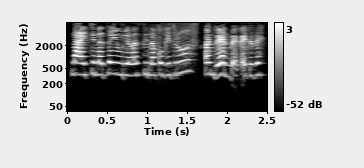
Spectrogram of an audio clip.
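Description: A put-upon young village daughter-in-law, voiced by a woman for a family cartoon, rambling through her grievances. Her voice sits high and her pace is quick, and she. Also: little pitch movement, fairly bright tone. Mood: grumbling. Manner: complaining, rambling grievance monologue. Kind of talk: cartoon voice acting.

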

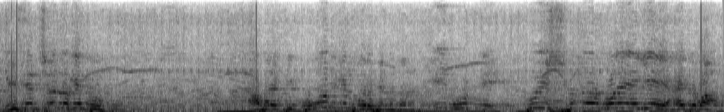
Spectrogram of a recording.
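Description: A man giving excited, frantic, emphatic live football commentary. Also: extremely high pitch, a little fast. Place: outdoors at a football ground. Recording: echoey outdoor PA sound, music, loud crowd. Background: music and loud crowd.

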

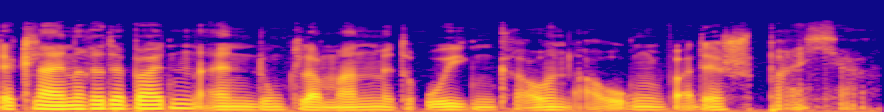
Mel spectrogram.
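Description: Low, gravelly male audiobook narrator. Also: normal speed, darkish tone, dry recording.

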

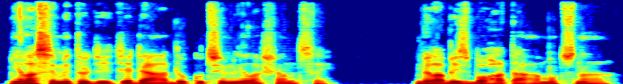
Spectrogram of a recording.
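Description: A man's voice: medium pitch, no room sound, voice pushed up, natural voice. A man voicing a cruel female necromancer who speaks in a sweet, childlike voice. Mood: menacing.

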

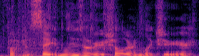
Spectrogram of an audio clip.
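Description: Low-voiced man joking with friends. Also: level tone, very fast, a little hiss or hum. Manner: jokey, crude, puts on silly accents. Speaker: gaming channel host. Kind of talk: casual gaming banter with friends.

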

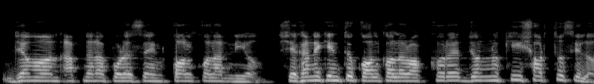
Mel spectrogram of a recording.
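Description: A man with a high, bright voice teaches Quran recitation in an online class. He goes step by step and puts questions to his students before answering them himself. The audio is dull and lo-fi, like a video call. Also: fairly even intonation, moderate pace.

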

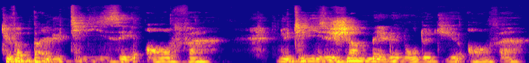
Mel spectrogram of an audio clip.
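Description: A pastor preaches a sermon, repeating key phrases and addressing the congregation directly in an unhurried, medium-pitched, dark-toned male voice. The recording is dull and echoey, made in a hall from a distant mic.

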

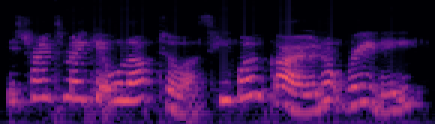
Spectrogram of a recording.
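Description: A woman voicing an anxious, heartbroken mother who pleads in a high, emotional voice. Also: expressive, fairly quick. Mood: distressed. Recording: echoey tinny phone-like sound.

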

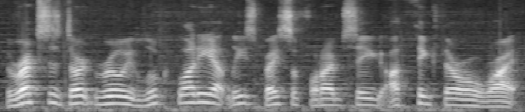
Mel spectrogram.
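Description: A man's voice: fairly high pitch, animated, fairly quick, fairly bright tone, soft background music. A man giving live commentary over his gameplay, frantic and anxious, repeating himself over and over as he talks. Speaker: gaming video creator.

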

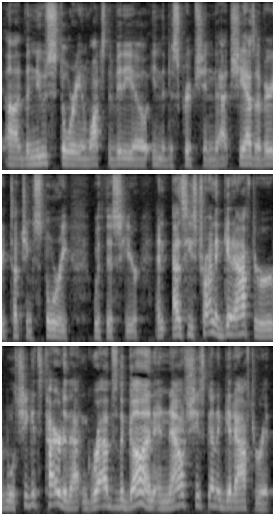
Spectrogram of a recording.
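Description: This middle-aged American man, speaking in a mid-range voice into a lapel mic, hosts a self-defense commentary meant to instruct. He comes across as emphatic and teacherly, with a folksy way of putting things.

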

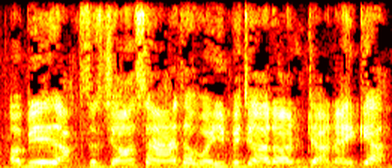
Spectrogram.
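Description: A young man giving casual, excitable commentary while playing a horror game, swearing playfully and yelping high when scared. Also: fast talker, noisy background. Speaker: gaming YouTuber. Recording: game music loud behind voice. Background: horror game music.

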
